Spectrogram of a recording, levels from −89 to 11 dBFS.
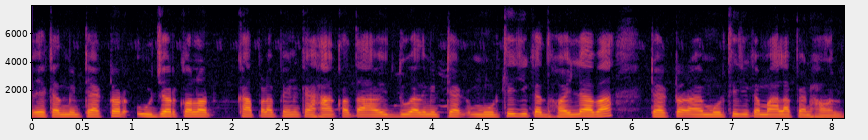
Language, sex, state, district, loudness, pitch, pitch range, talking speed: Bhojpuri, male, Bihar, Muzaffarpur, -18 LUFS, 150 Hz, 140-155 Hz, 200 wpm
